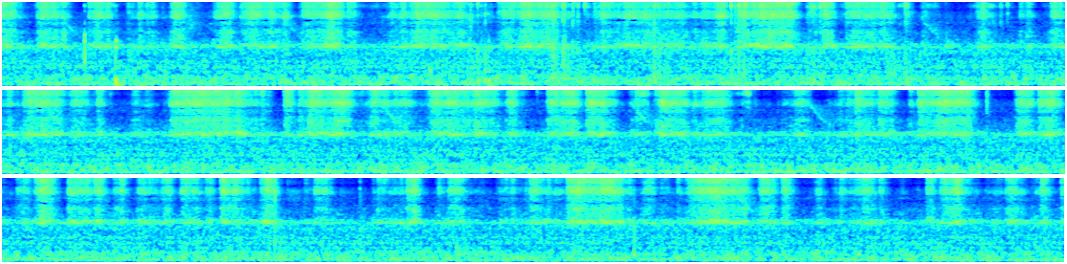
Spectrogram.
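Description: Faint scraping and rustling of a flat steel spatula stirring sliced onions in a steel kadai, in irregular strokes.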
